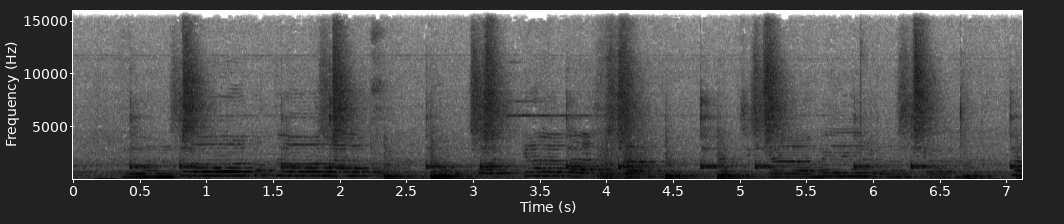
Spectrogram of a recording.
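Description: A banjo playing a song with singing over it and a steady percussive beat.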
